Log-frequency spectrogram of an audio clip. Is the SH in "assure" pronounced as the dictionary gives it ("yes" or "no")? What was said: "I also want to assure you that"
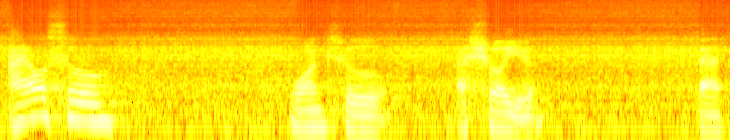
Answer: yes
